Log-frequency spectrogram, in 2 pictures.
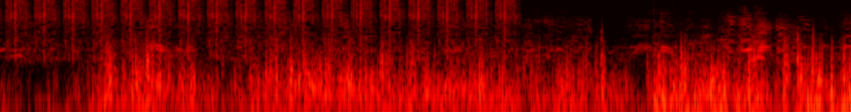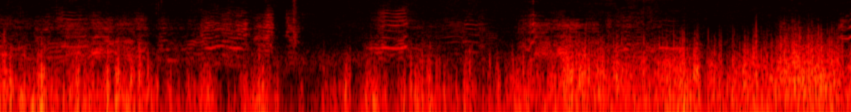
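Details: Bean geese in a large flock, a dense continuous clamor of overlapping honks and cackles, with a rapid clicking rustle at the start and the chorus growing louder toward the end.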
